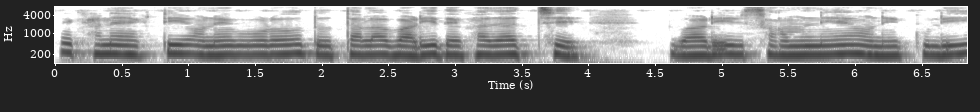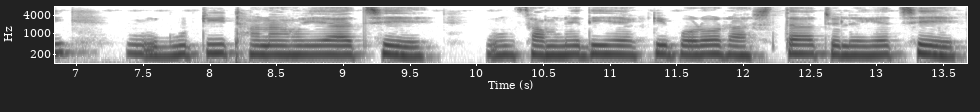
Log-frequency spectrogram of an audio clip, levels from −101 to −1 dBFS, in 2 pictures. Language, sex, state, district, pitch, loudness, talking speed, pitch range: Bengali, female, West Bengal, Dakshin Dinajpur, 195 Hz, -35 LUFS, 90 wpm, 190-200 Hz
